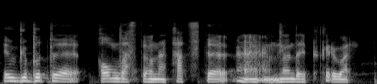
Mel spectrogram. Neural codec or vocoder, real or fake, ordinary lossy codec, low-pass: codec, 16 kHz, 2 kbps, FreqCodec, larger model; fake; none; none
